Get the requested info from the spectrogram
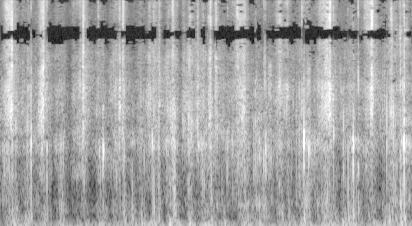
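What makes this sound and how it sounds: Hands wearing thick cream rubber household gloves are rubbed together and interlocked. The result is a quiet, continuous run of soft squeaks and rubbery friction, with bright, crisp sharp creaks and short squeals rising out of the rubbing throughout.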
